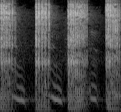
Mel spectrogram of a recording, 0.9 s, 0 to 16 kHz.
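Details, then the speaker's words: Girl with nonstop sneezing that began three weeks earlier, reportedly up to 12,000 times a day: two quick sneezes in under a second, each a short rising gasp then a sharp burst, fitting rapid repetitive tic-like sneezing. "three weeks ago caitlyn began sneezing and she hasn't stopped i was walking out of a clarinet lesson all of a sudden it just it kind of started in just like little spurts you know it was like just a few sneezes here and there but by the time i went to bed i'd sneezed 30 times that night"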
